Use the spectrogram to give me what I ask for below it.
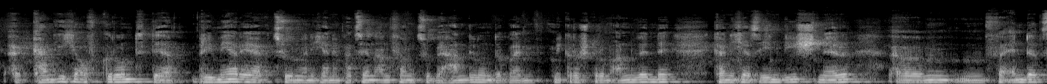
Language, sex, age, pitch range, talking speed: German, male, 50-69, 100-115 Hz, 135 wpm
